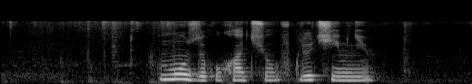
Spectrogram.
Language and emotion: Russian, neutral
